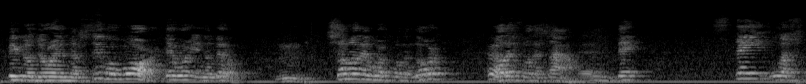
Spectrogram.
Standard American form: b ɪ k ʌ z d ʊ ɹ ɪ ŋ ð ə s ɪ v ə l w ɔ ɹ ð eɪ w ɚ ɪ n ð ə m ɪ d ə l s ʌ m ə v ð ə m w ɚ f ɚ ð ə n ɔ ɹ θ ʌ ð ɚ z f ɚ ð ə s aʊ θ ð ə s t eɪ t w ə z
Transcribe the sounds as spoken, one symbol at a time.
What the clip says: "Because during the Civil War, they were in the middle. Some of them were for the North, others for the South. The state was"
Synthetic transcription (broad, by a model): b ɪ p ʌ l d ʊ ɹ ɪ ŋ ð ə s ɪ v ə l w ɔ ɹ ð eɪ w ɚ ɪ n ð ə m ɪ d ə l s ʌ m ə v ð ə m w ɚ f ɚ ð ə n ɔ ɹ θ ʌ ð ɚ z f ɚ ð ə s aʊ θ ð ə s t eɪ t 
